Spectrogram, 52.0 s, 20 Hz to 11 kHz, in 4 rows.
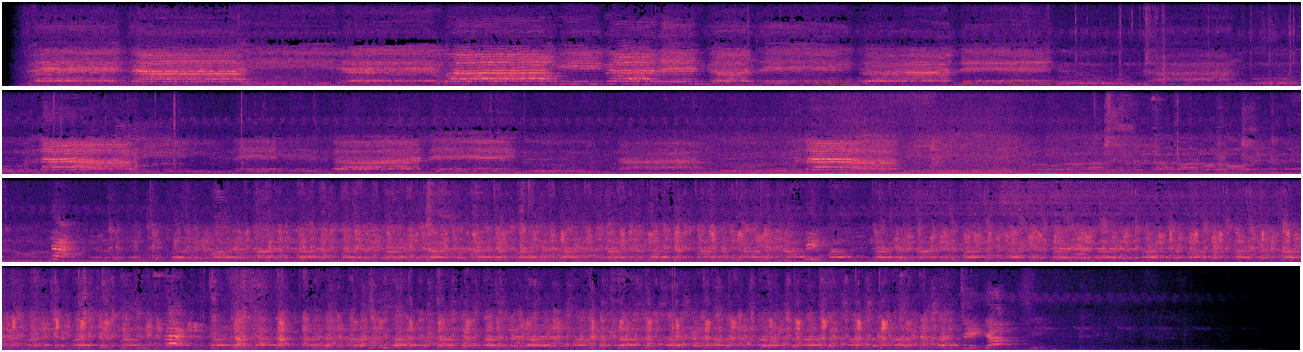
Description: Alle Sounds gibt es in 2 Formaten, im RealAudio-Format in ausreichender Qualität und im MP3-Format in sehr guter Qualität.
6 Kecak-Dance Frauengesang
kecak2.mp3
